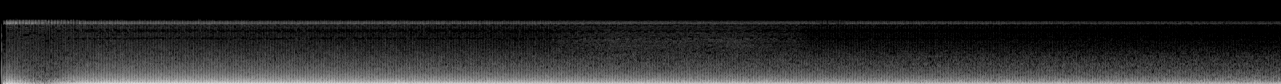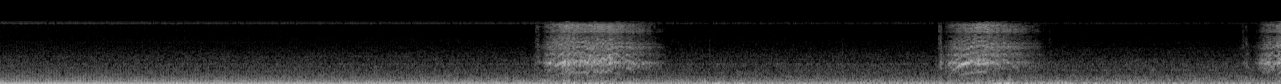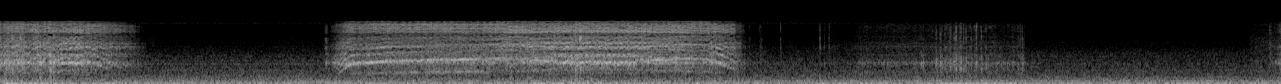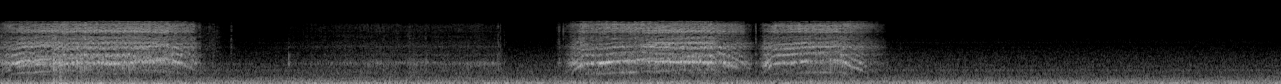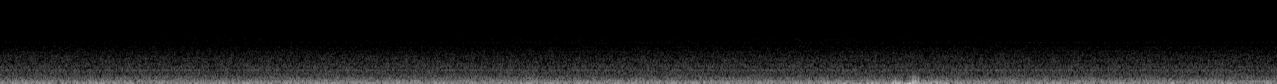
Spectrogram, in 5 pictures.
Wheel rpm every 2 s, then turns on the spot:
0, 0, 0, 0, 0, 0, 0, 0, 0, 50, 0, 20, 20, 50, 50, 160, 80, 10, 0, 90, 40, 20, 100, 60, 0, 0, 0, 0, 0, 0, 0, 0.
26-28 32-36 40-44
